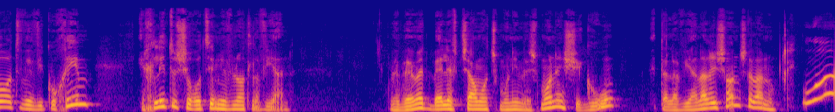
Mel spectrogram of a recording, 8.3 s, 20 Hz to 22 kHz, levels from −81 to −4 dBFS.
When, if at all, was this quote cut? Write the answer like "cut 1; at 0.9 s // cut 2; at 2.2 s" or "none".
none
